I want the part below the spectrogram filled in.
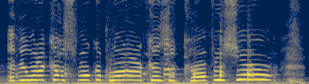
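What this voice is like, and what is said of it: Elmo character voice. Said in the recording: “could do a good impression of different shit. Like, he could do Stitch, he could do, like, SpongeBob ... I'd be doing Elmo too.”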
